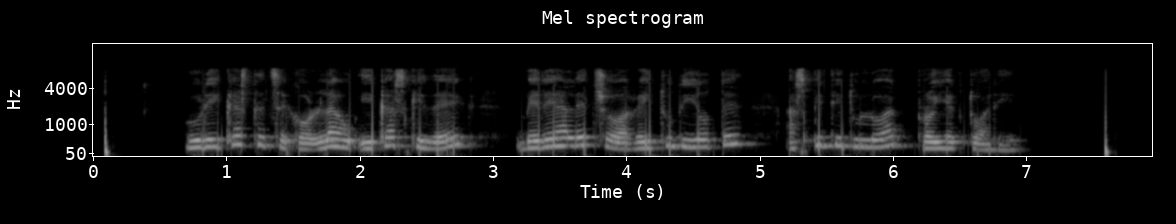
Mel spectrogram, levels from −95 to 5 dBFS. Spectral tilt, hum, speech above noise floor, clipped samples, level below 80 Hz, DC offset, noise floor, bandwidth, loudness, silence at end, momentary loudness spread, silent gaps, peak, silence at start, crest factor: -5.5 dB/octave; none; 41 dB; under 0.1%; -64 dBFS; under 0.1%; -83 dBFS; 7.6 kHz; -43 LUFS; 0.3 s; 12 LU; 7.18-7.22 s, 7.31-7.39 s, 7.45-7.56 s; -24 dBFS; 0.1 s; 18 dB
